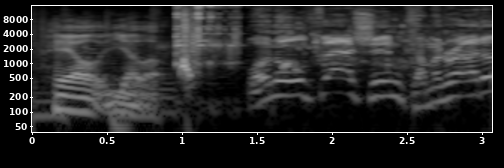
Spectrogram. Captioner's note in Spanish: tintineo de hielo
